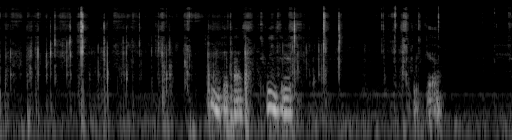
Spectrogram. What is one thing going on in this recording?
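Paper and a sticker sheet rustle and crinkle close by.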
